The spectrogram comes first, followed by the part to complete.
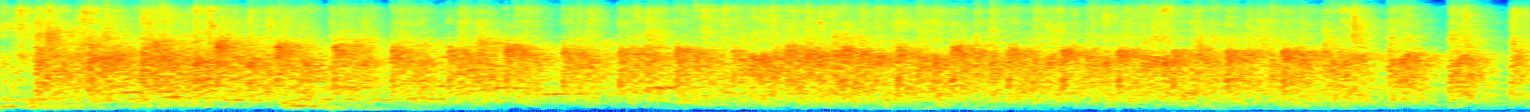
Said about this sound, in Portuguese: Vamos dar uma salva de palmas para Jesus Cristo.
